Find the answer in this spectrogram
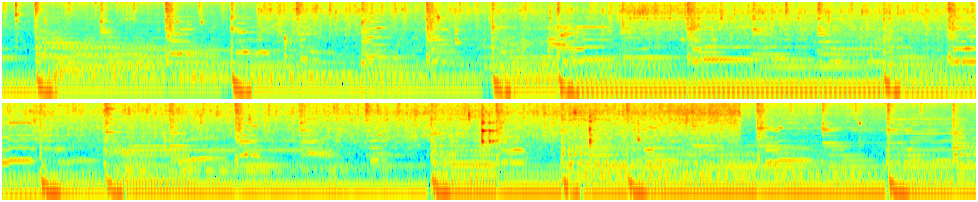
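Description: Garlic and onion sizzling in hot oil in a nonstick wok, stirred with a wooden spatula, with chopped tomatoes tipped in partway through. Background music with a steady beat plays over the sizzling.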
